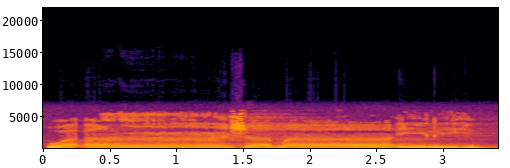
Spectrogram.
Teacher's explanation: ada mad tabi'i bertemu dengan hamzah di satu kata atau terdapat dalam kata yang sama. Asyama'ilihim kita baca 4-5 harakat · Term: mad wajib muttasil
